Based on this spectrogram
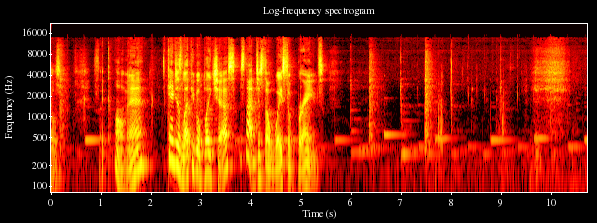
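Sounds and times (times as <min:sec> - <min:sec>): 
speech: 0:00.0 - 0:00.3, 0:00.9 - 0:05.6
person drinking water with gulps and swallows: 0:07.5 - 0:10.6.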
